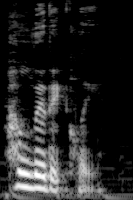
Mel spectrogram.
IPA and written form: pə -'lɪ -tɪ -kli (politically)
